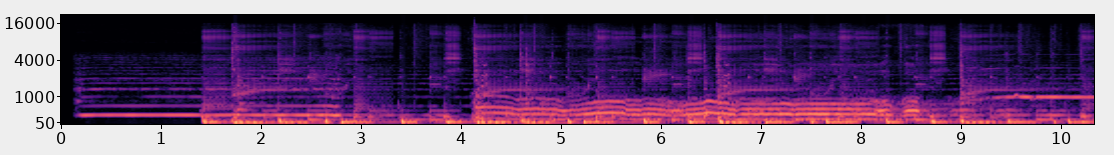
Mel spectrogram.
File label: Ringtone Mix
